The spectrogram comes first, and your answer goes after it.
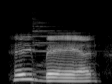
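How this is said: It is said in a relaxed, drawling way. A friendly, easygoing greeting. "the stoner"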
